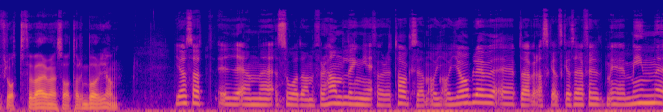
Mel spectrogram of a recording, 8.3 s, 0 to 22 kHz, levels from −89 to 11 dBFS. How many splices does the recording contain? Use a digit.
4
